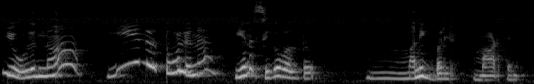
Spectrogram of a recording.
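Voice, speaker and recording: A woman acting a gossipy, fussing older auntie with grandchildren in a comic home skit, speaking with a North Karnataka accent and loud chiding exclamations. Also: very high-pitched, wildly swooping pitch, normal speed, heavy background noise, exaggerated voice. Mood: grumbling. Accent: North Karnataka Kannada. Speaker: neighbourhood auntie in a comedy skit.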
